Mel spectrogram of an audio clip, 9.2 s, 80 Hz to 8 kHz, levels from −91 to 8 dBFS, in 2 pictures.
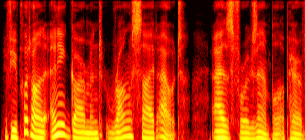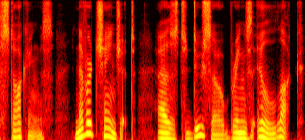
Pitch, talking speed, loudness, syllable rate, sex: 130 Hz, 170 wpm, -19 LUFS, 4.1 syllables/s, male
